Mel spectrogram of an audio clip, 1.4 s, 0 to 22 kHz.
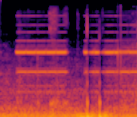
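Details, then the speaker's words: DAF CF Euro-6 AS-Tronic truck after gearbox modulator swap, diesel idling with air pressure low: steady high-pitched buzzer with brief dropouts warning low air pressure and gearbox not in neutral, expected to stop as it drops into neutral. "So if I've done my job right now, we should hear this drop into range. The N should appear on there as it drops into neutral, and this should shut up in a second."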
